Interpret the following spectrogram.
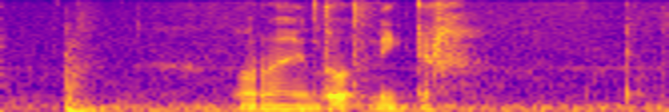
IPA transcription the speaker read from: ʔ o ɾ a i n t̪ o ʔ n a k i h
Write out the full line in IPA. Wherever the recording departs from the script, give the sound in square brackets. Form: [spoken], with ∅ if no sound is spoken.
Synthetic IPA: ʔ o ɾ a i n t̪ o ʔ n [i] k [a] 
